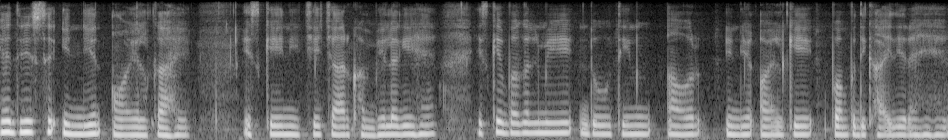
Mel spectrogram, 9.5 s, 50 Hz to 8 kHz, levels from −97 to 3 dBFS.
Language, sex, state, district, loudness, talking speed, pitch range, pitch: Hindi, female, Goa, North and South Goa, -18 LUFS, 160 wpm, 170-195 Hz, 180 Hz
